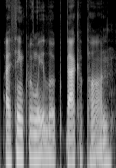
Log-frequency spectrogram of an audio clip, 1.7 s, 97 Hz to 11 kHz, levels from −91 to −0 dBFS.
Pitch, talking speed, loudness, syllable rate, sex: 120 Hz, 240 wpm, -23 LUFS, 5.0 syllables/s, male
